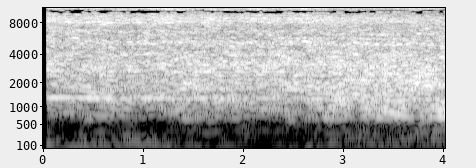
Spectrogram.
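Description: Battery-powered electric ice auger running steadily at speed as its spiral bit bores down into lake ice, a motor whirr mixed with the hiss of the blades cutting the ice.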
